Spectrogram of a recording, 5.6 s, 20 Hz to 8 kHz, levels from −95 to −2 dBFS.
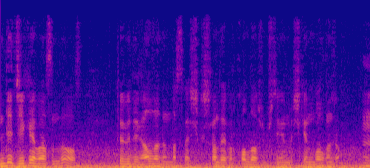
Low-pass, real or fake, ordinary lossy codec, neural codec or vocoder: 7.2 kHz; real; MP3, 48 kbps; none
